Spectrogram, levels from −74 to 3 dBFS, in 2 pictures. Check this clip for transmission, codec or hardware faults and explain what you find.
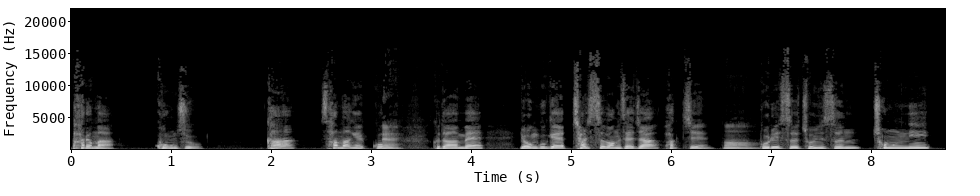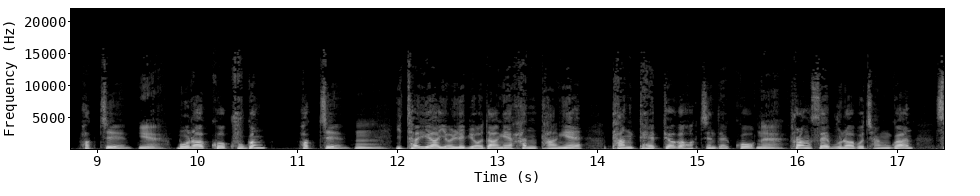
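The clip shows compressed frames skipped three times: at 3.10 s, about 300 ms lost (roughly ten 26.1 ms frames); at 4.90–4.92 s and 10.54 s, about 100 ms each. Whole compressed frames go missing, so the speech jumps ahead with a soft smeared blip. There is no silent gap or hard click, as a dropout would leave.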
